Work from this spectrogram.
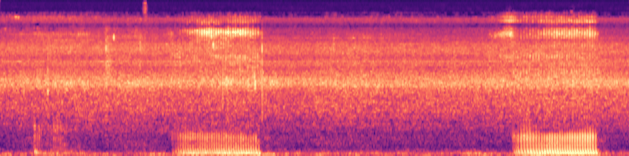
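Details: Boston Terrier puppy sleeping outside its cot, giving two long, resonant, steady snores of over a second each, about five seconds apart, with a low harmonic drone and a quiet background.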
